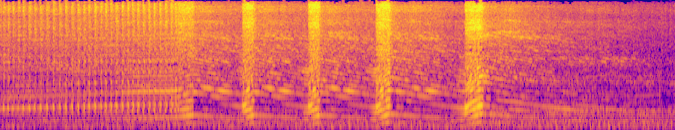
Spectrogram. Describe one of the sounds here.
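A motorcycle engine idles, then revs sharply several times in quick bursts.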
